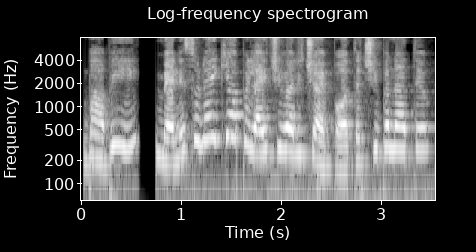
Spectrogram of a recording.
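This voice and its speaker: A sweet-seeming but sly young twin sister in a cartoon story, as a woman puts her on. Her voice runs a little high, soft and teasing. She is gentle on the surface with a crafty streak. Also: very animated, brisk, a little hiss or hum.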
